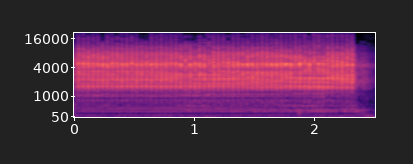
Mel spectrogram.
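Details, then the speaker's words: Car fails to start: rapid, even starter-solenoid chatter of about twenty clicks a second with no cranking, then stops; starter clicking, possibly from a weak battery, a charging-system or a starter-motor fault, battery to be checked first. "duyuyorsanız iki sebebi vardır bir marş motorunda sorun olabilir 2 akü ya da şarj sisteminde sorun olabilir"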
